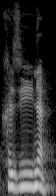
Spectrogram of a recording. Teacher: İkinci hecasındakı I saiti uzun tələffüz olunur.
